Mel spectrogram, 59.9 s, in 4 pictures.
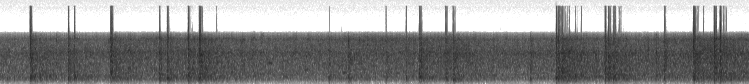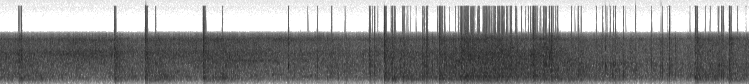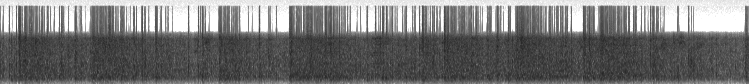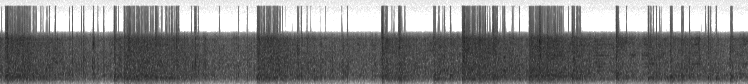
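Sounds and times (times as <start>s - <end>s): firework shells bursting: 0.0s - 59.9s
continuous din: 17.2s - 49.1s, 49.9s - 59.9s.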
